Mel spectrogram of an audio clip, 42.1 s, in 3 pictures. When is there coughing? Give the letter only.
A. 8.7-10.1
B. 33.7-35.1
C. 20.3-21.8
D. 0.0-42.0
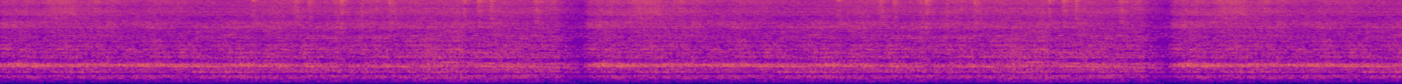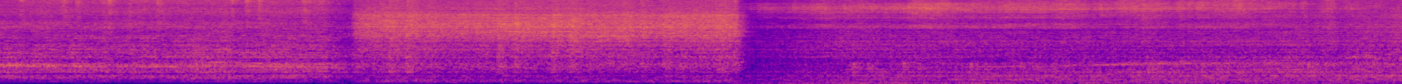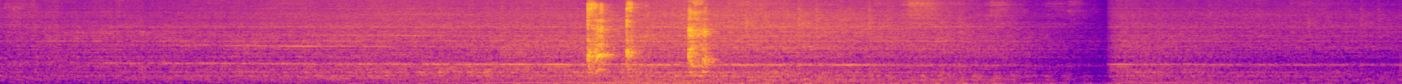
B.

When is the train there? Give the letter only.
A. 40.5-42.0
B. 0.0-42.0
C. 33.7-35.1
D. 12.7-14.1
B.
